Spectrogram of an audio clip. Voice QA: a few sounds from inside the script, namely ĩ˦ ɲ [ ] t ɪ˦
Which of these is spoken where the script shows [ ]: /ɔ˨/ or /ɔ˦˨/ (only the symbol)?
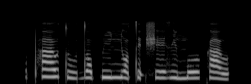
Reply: ɔ˦˨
